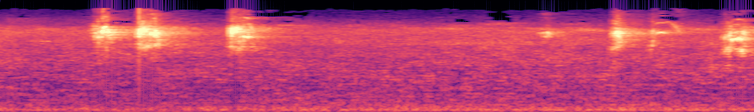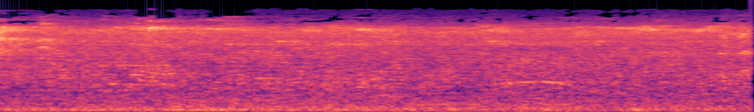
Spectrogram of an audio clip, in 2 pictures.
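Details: Baby monkey Lori, hungry and crying to ask for milk that Amari refuses: sharp, very high-pitched squeaks in quick bursts, about five within four seconds, then quieter, over a steady low rumbling background hum.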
